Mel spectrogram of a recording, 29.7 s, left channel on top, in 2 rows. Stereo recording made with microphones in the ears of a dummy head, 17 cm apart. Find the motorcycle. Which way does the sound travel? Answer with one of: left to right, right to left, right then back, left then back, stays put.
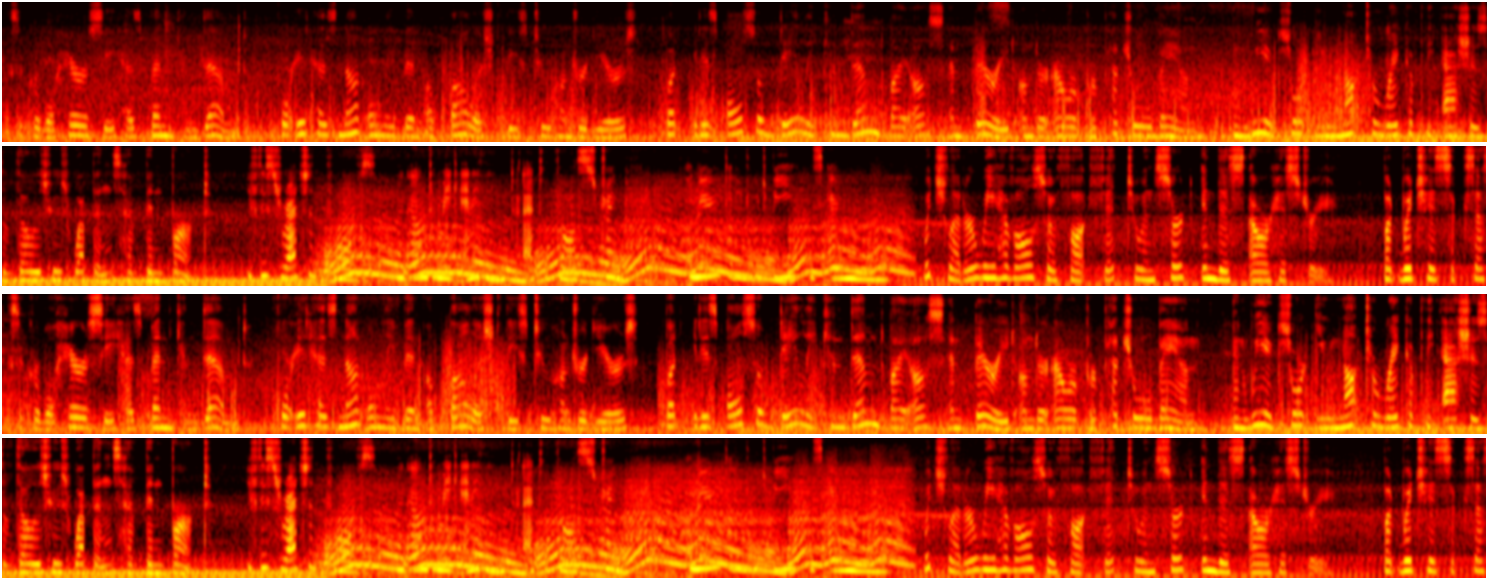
left to right.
